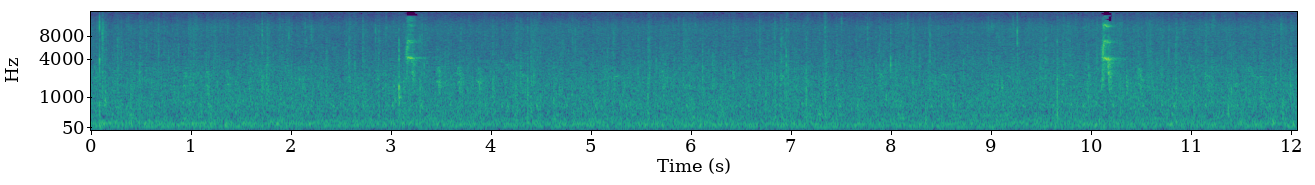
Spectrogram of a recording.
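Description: Steady outdoor hiss with two short, high bird chirps, about three seconds in and again about ten seconds in; the second chirp is the louder.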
